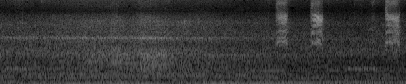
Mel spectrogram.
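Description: Three short, harsh bird calls, about four, four and a half and six seconds in, over a steady low hum.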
